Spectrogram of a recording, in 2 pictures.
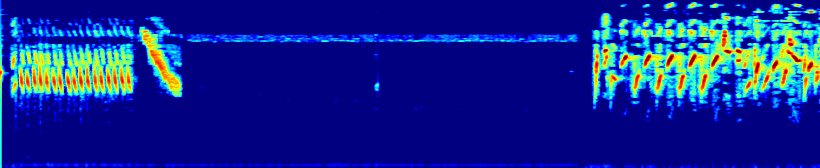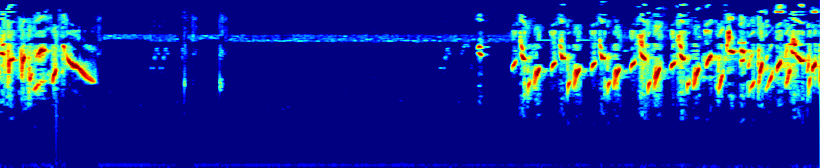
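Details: European goldfinch song for teaching young birds: an opening steady buzzy trill and a downslurred note, then after a pause two fast phrases of high tinkling, twittering notes with scratchy ends.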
